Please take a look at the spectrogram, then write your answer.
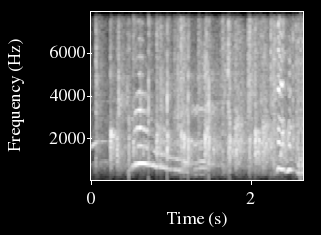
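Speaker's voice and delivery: very high, real burst of laughter; high squealing laugh. Real, not acted. Streamer reacting to the roast video, high squealing laugh.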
